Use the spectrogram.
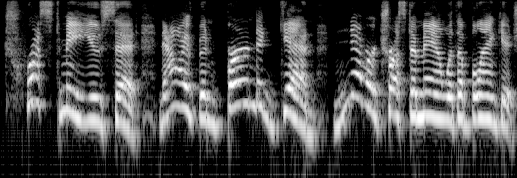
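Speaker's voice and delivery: fuming. A narrator's reading. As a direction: vent your betrayal. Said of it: "she fumed".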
